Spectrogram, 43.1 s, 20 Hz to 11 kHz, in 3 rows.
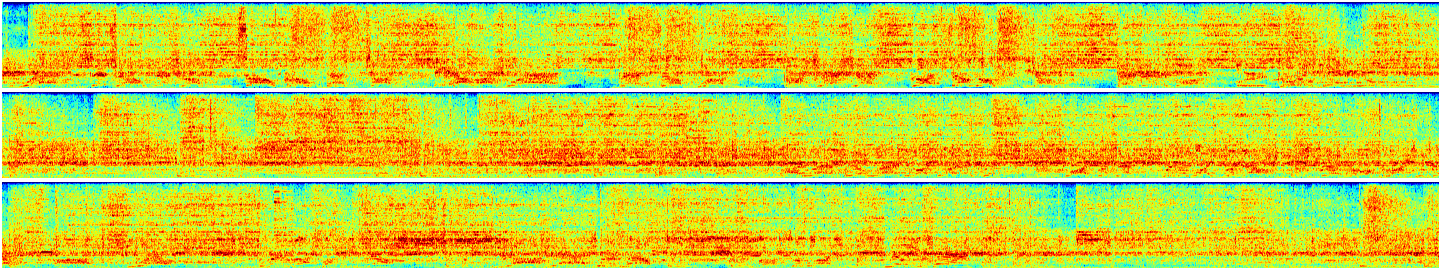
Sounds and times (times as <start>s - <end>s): Music: 0.0s - 43.1s.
